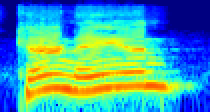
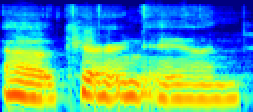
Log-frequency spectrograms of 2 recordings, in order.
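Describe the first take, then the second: First: "Karen Ann" sung out higher, with a drawled southern lilt; lilting "Karen Ann" pitched up. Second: Said in the usual way. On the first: Shown as a demonstration. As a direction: draw out "Karen Ann" up high, southern style. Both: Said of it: "I can hear it".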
